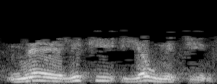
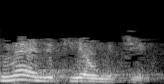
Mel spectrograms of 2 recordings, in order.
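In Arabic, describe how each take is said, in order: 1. تتبع الكاف كسرة قصيرة i. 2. الكاف صامتة ولا تتبعها أي حركة. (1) "إنما إذا وصل اكسر الكاف" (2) "يغلطوا فيها ويسكنها"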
